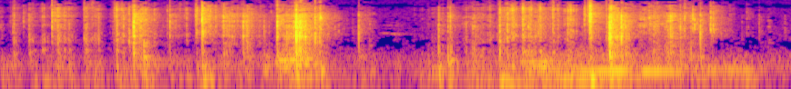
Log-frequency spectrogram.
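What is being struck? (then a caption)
Bar of soap cut with a blade. A utility-knife blade shaves flakes off the edge of a solid, dry, pale green bar of soap with a stamped logo. Dry, bright scraping and cutting strokes come in quick uneven bursts, pause briefly near the middle, then return in a longer run of crisp shaving.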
